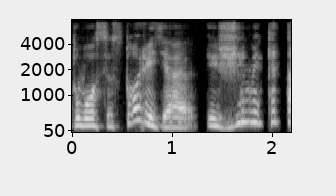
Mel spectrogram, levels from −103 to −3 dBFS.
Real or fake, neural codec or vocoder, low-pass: fake; codec, 16 kHz, 4 kbps, FunCodec, trained on Chinese and English, 50 frames a second; 7.2 kHz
